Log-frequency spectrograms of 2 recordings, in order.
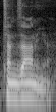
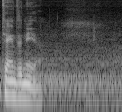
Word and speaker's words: Tanzania: He was in Tanzania. T- He was in, some people pronounce it Tanzania, right? But he was in Tanzania.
